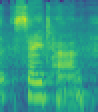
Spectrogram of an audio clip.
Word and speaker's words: seitan: steak, and believe it or not, it's called seitan, and it's spelled Seitan, and it's packed with protein.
